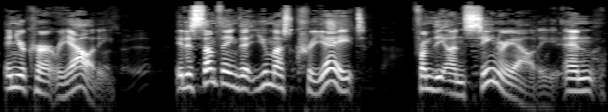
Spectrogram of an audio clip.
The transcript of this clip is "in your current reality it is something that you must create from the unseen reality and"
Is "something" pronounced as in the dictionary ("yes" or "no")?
yes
